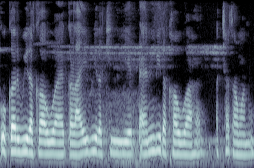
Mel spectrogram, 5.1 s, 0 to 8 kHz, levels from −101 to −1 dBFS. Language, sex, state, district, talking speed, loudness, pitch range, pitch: Hindi, female, Uttar Pradesh, Jyotiba Phule Nagar, 210 wpm, -18 LUFS, 165-185 Hz, 170 Hz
